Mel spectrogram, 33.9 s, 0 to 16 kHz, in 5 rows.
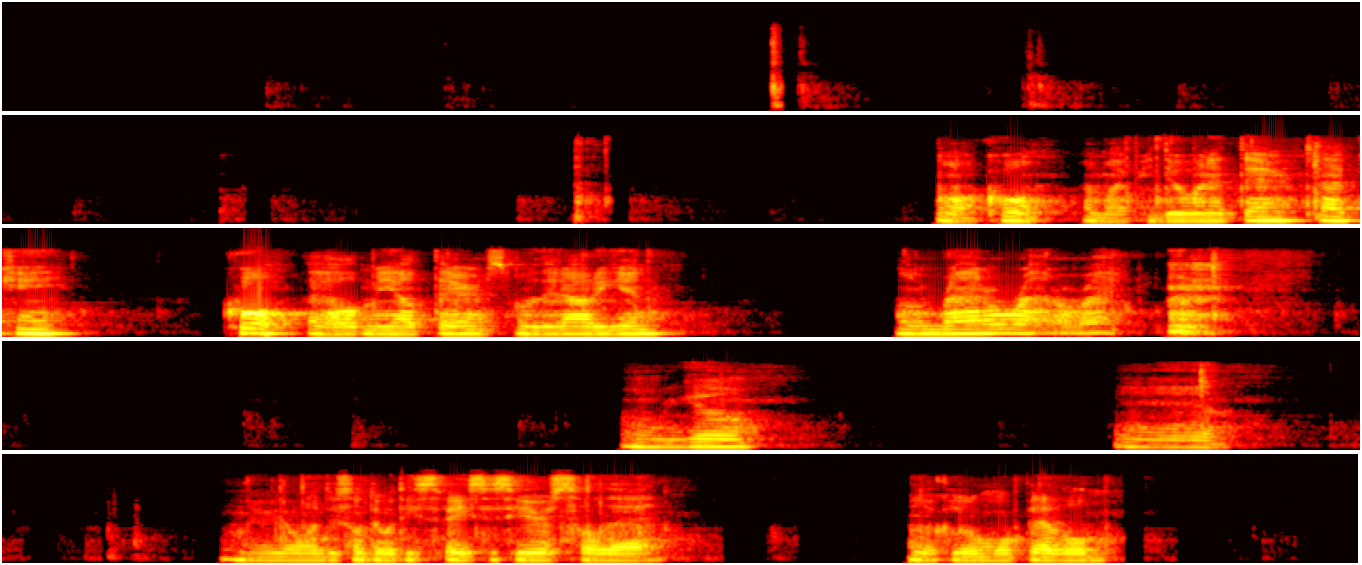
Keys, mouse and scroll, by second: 1.1 a, 2.7 ctrl+z, 3.7 l, 4.9 shift+e, 7.7 ctrl+r, 13.3 Tab, 14.3-16.4 middle drag, 16.7-19.0 middle drag, 19.5 KP_3, 20.9 middle click, 22.7 shift+middle click, 23.9-25.3 middle drag, 26.3 KP_3, 27.6 Tab, 28.4 click, 29.9 click, 30.7 click, 31.1 shift+click, 31.4 shift+click, 32.1 shift+click, 32.5 shift+click, 33.0 shift+click.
